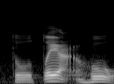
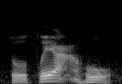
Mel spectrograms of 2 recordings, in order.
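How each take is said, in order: The two takes are said the same way.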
